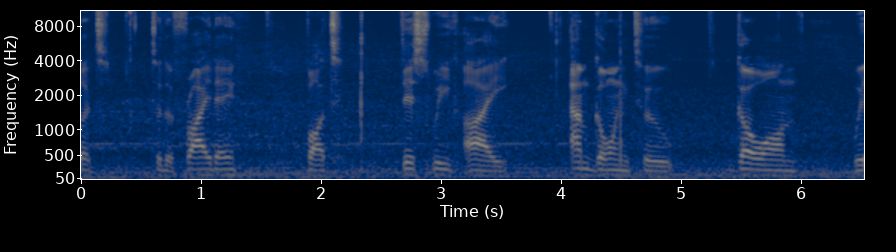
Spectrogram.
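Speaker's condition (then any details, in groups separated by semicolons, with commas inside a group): No condition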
